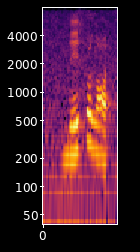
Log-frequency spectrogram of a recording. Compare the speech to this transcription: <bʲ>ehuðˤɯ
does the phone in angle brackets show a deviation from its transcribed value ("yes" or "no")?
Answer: yes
